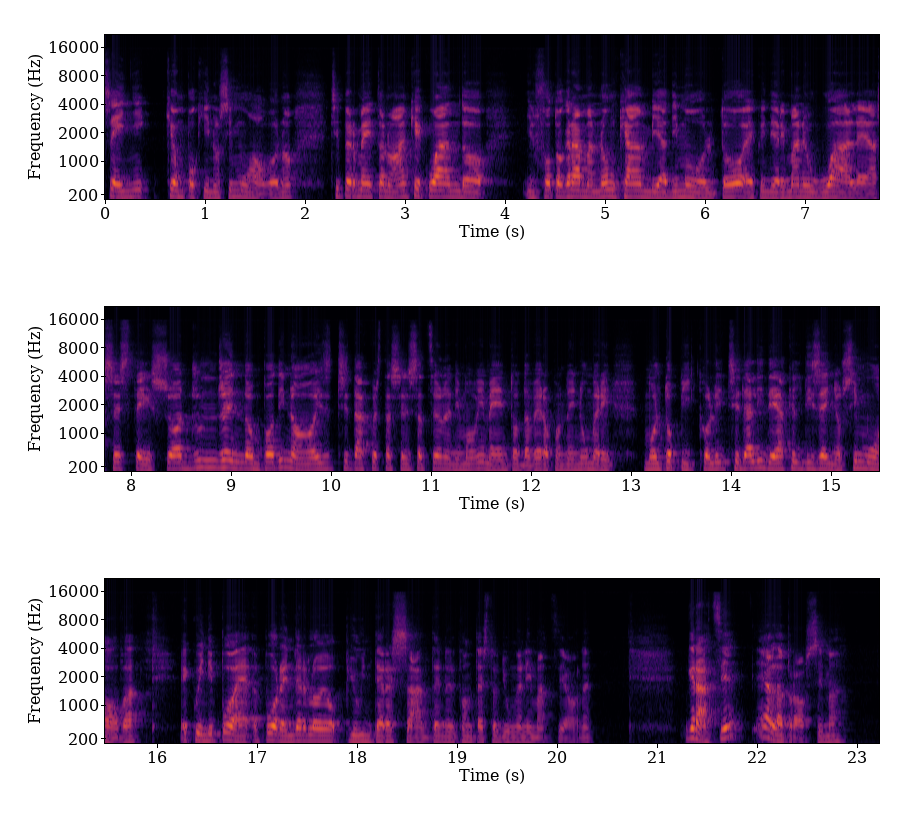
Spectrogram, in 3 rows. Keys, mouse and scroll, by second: 11.4-12.7 drag.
